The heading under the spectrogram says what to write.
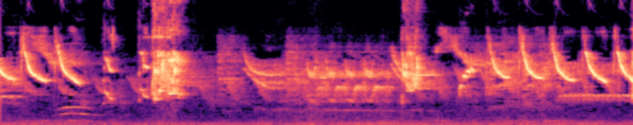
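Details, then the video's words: Canary song used to tutor young canaries: quick descending whistles, a harsh burst, then a steady high trill and a closing run of evenly spaced downslurred whistled notes. "MASTERAN UNTUK PAUD KENARI"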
